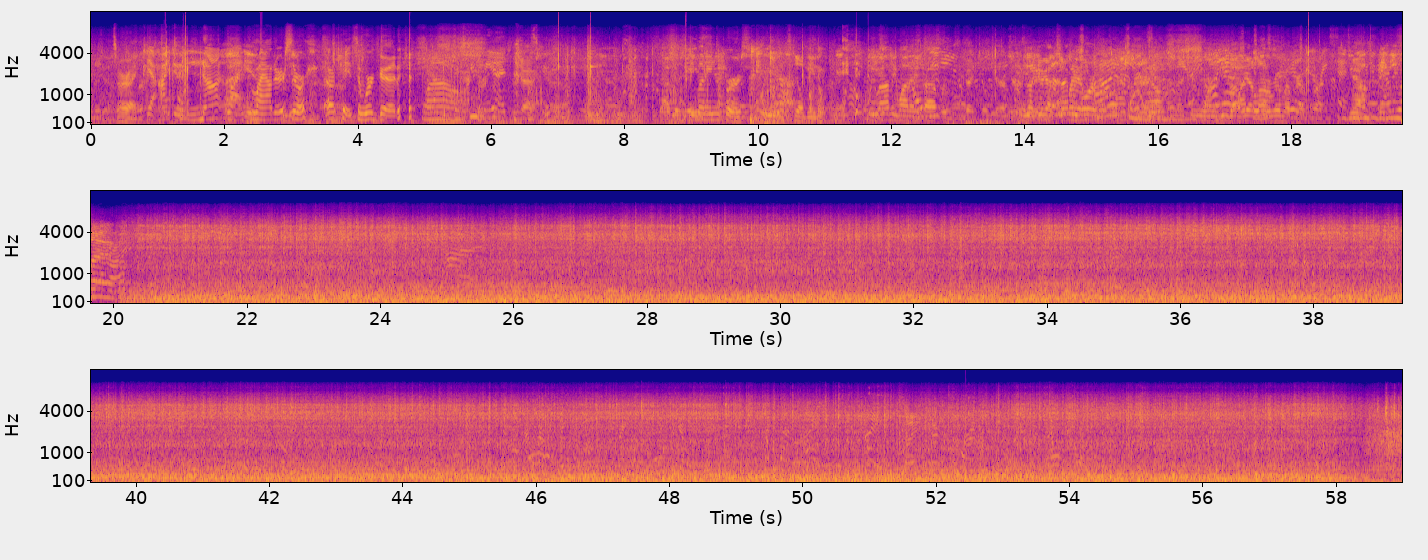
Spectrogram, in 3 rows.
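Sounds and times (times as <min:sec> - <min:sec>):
tractor diesel engine running: 0:00.0 - 0:59.0
wind on microphone: 0:11.9 - 0:59.0.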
